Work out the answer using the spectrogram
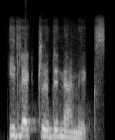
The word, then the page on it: electrodynamics: Indian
